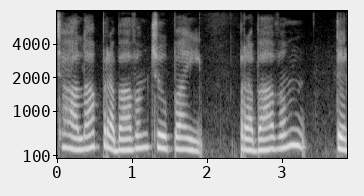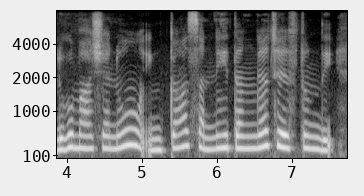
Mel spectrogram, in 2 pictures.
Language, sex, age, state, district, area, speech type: Telugu, female, 18-30, Andhra Pradesh, N T Rama Rao, urban, spontaneous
